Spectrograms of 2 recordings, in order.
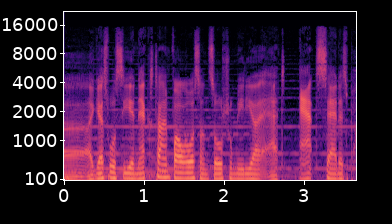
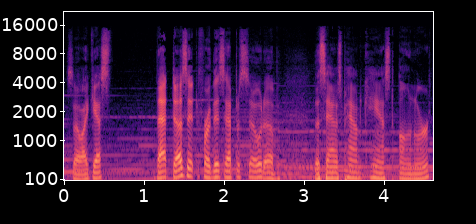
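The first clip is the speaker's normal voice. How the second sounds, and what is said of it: Unintentional Western accent. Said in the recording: “I don't know what happened with my voice there. That was an unintentional Western accent.”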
